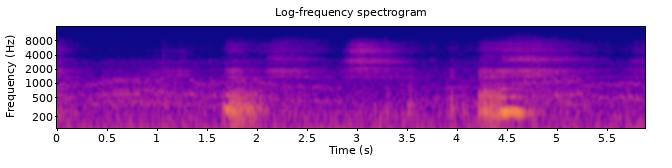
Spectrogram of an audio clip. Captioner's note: Jane moaning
